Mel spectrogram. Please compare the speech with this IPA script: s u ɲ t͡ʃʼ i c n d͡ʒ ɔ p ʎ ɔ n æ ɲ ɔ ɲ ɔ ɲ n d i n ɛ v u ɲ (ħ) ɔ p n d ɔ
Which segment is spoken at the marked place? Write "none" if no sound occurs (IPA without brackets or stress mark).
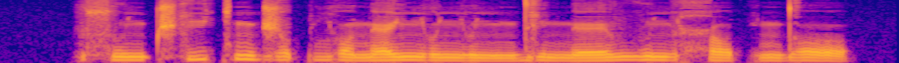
ħ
